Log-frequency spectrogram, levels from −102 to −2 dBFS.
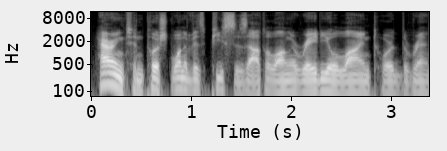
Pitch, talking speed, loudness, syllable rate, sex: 95 Hz, 250 wpm, -23 LUFS, 6.5 syllables/s, male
